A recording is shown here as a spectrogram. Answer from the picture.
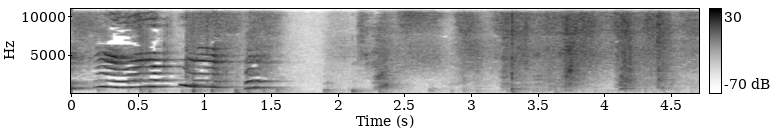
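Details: Six-week-old Labrador Retriever puppies from a litter of six born January 18, 2022, on a live puppy cam: two drawn-out, high, wavering whines with rich overtones in the first second and a half, then shuffling and rustling sounds.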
